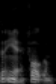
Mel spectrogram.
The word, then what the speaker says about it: Fulgham: Now, is it Fulgham? Is that how you pronounce that? I've seen. – Yeah. – I've heard people pronounce that different ways. – Fulgham. – To me, it's Fulgham.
